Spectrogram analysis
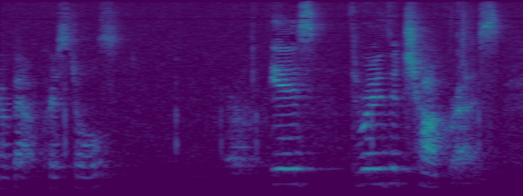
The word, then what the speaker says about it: chakras: is through the chakras now that's spelt CH a think about it Chuck k-ras so CH a k-ras now a lot of people including me will say chakras that's okay it's technically really supposedly pronounced chakras so you may hear me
